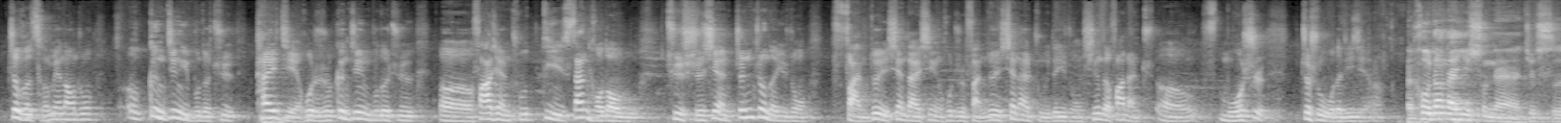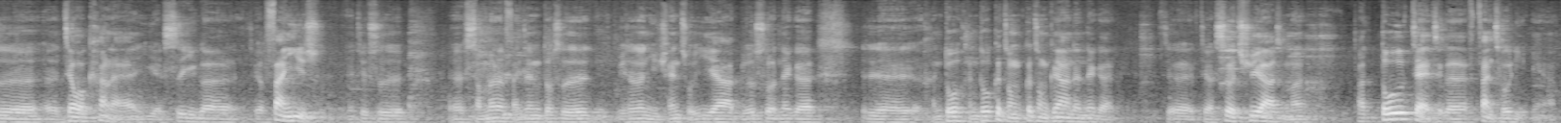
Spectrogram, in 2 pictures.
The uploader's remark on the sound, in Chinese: 现场实录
